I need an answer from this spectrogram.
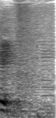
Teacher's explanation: So instead, what we say is eighth, right? We again we merge the th and the t together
